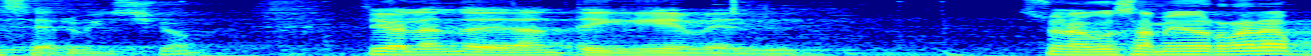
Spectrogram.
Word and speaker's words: Gebel: Estoy hablando de Dante Gebel. Es una cosa medio rara porque se escribe Hebel, pero se pronuncia Gebel.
